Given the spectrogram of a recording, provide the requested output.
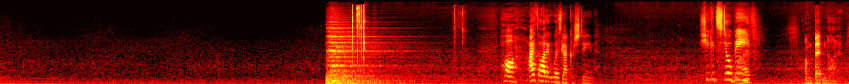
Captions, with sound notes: (suspenseful music) (gun clicks) - Paul, I thought it was- - They got Christine. - She could still be- - Alive? I'm betting on it.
